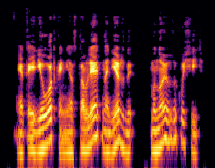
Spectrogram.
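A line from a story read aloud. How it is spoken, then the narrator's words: Grumble. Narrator (Russian): проворчал Изя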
